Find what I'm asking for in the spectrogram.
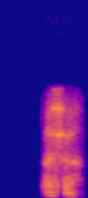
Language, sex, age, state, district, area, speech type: Kashmiri, male, 45-60, Jammu and Kashmir, Budgam, rural, conversation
